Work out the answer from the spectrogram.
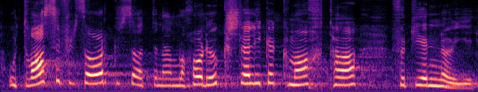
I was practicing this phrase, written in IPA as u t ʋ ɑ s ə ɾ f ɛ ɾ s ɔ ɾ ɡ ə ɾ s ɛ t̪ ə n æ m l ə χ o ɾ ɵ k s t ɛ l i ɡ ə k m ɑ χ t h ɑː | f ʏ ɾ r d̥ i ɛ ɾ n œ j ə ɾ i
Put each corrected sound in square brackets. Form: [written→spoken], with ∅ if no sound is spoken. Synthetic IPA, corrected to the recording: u t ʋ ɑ s ə ɾ f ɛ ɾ s ɔ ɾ ɡ ə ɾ s [ɛ→œ] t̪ ə n æ m l ə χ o ɾ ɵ k [s→ʃ] t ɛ l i ɡ ə k m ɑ χ t h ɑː | f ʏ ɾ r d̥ i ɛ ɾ n œ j ə ɾ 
